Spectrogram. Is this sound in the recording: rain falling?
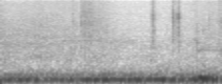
no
